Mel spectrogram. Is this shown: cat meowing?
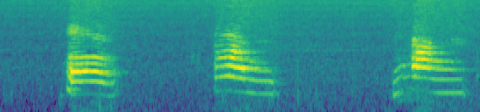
yes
